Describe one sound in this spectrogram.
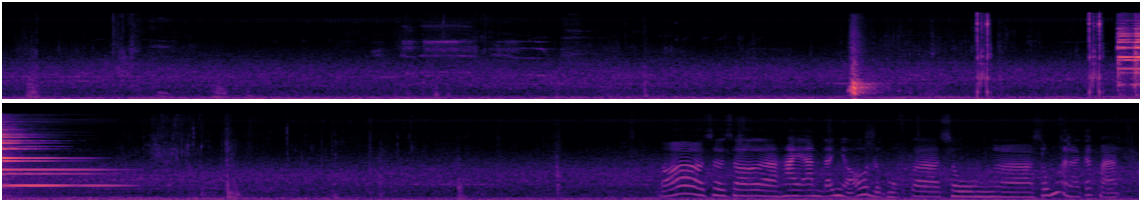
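Water splashes as lotus stems are pulled from a pond.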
